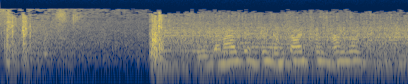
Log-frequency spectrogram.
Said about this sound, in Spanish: A la parte alemana del complejo llega un coche.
